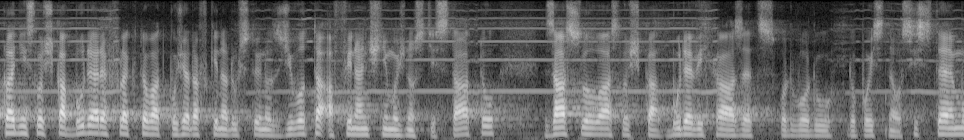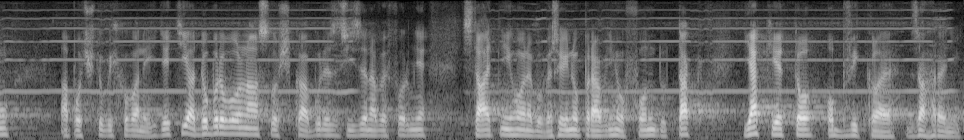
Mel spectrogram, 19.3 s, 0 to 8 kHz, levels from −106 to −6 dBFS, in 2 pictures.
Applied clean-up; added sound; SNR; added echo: none; Bowed string instrument; 19 dB; none.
